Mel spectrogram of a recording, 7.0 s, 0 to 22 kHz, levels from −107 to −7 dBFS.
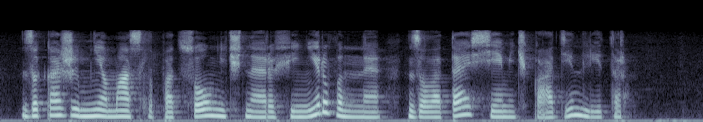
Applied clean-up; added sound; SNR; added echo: none; none; none; none.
